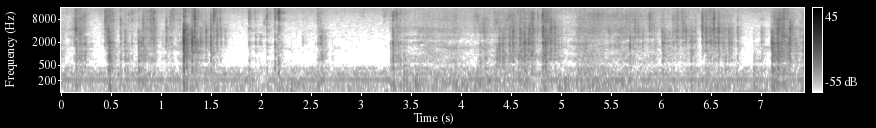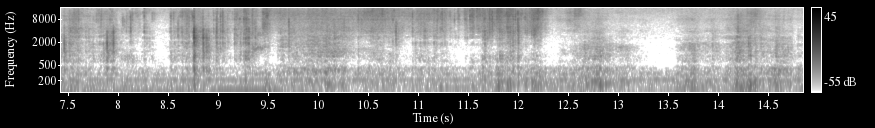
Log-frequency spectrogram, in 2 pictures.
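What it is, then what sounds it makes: Dry soap crumbles being crushed. Hands dig into a pile of dry, multicolored recycled soap chips on granite, crushing them with the fingertips and then pressing the pile flat with open palms. Dense, dry crumbling and crinkling crunches with bright, crisp edges run continuously over a steady low hum, with a few sharper snaps standing out.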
